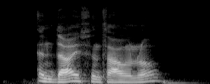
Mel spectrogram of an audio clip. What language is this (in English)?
Kabyle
